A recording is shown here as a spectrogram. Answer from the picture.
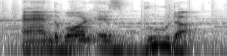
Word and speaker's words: Bruder: So B, and the word is Bruder. It's pronounced the same way in English if you use it in a word, but separately it's B.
